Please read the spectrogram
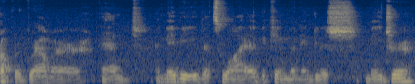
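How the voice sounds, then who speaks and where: With a Philippine accent, a man speaks at a medium pitch and moderate pace, somewhat breathy and in a monotone, flat intonation. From Philippines. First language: Bisaya. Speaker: college English instructor. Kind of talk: lecture. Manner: halting, many fillers.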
